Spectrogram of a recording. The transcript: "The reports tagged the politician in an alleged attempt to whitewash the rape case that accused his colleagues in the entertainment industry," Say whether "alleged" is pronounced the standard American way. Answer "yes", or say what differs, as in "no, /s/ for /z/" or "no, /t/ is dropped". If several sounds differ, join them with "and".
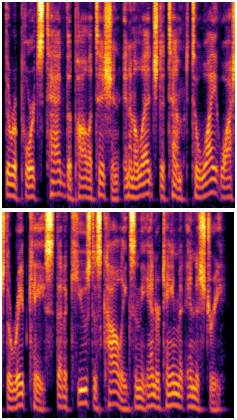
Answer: yes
